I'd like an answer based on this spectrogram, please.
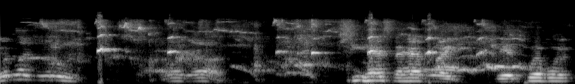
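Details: Italian Mastiff (Cane Corso) at a breeder near Nashville, Tennessee, giving continuous harmonic whining with repeated yelping cries, several overlapping voices rising and dropping in pitch for nearly six seconds indoors.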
